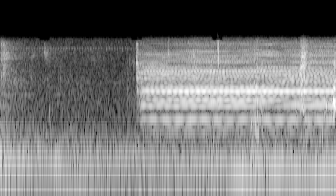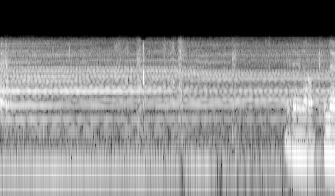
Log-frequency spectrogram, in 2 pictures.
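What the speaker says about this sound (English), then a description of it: "turn on the smoke machine" A smoke machine drones steadily during an engine vacuum leak test on a Volkswagen GTI, a constant tonal hum that switches on abruptly and holds at an even level, with a brief low rumble near the end.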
